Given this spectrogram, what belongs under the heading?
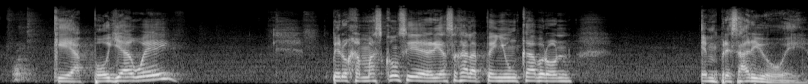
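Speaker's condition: No condition

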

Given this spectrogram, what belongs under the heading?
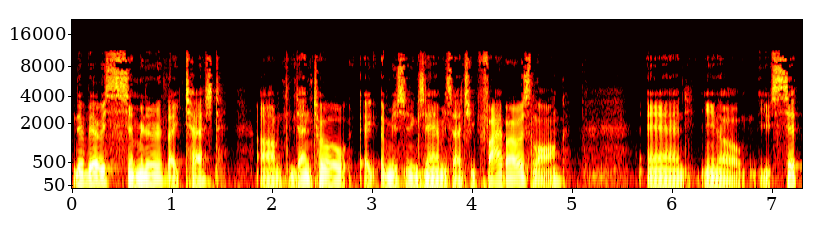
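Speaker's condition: Severe to profound hearing loss, sensorineural hearing loss; moderate to severe left

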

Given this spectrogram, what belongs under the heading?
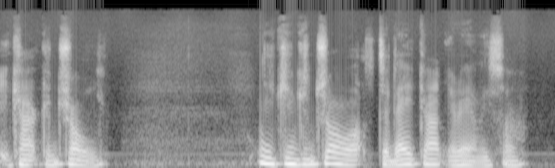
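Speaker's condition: Duchenne muscular dystrophy; week in hospital

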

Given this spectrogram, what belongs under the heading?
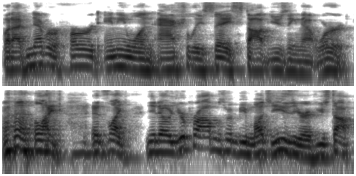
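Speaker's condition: Cleft lip and palate; congenital

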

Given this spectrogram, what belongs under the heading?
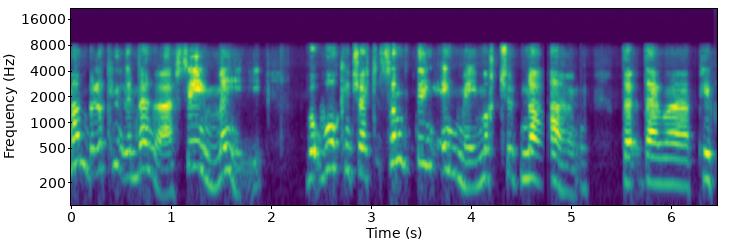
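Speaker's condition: Profound deafness; congenital, undiagnosed until age four, chest-worn hearing aid box from age four, considered for cochlear implant; delayed speech development, mother taught tongue and mouth placement by feeling buzzing, speech good but sounds short-tongued

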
